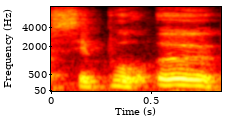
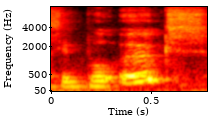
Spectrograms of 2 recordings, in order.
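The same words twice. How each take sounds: First: The final consonant of 'eux' is silent. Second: The final consonant of 'eux' is pronounced. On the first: The speaker calls it right. "au lieu de dire" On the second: The speaker calls it wrong. "c'est tellement ridicule cette façon de parler"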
